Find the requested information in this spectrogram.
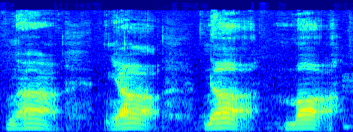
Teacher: Anytime you have a fourth column nasal, nganya nama, there's only 4 of them, nganya nama, very low tone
